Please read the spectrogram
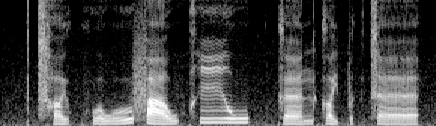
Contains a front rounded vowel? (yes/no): no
